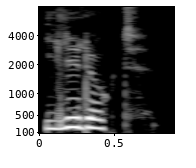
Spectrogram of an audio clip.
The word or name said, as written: ildelugt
